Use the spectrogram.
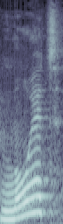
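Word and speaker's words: Moët: house in the world in French the letter at the end of a word is usually silent but Moet is a Dutch name in which the T at the end is sounded it is actually the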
